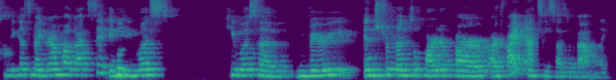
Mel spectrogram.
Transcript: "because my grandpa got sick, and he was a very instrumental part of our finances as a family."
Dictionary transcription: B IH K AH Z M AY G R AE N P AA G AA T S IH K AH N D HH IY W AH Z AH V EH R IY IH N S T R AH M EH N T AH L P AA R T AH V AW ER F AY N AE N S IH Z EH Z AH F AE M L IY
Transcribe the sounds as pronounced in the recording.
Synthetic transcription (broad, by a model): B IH K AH Z M AY G R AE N B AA G AA T S IH K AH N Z HH IY W AH Z AH V EH R IY IH N S T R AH M EH N T L P AA R T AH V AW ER F AY N AE N S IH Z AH Z AH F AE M L IY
